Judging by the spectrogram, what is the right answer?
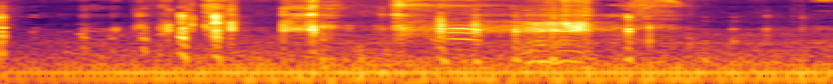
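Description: A donkey nibbling and mouthing at a car window, its lips and teeth making an irregular run of small clicks and scrapes over a low steady hum.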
